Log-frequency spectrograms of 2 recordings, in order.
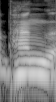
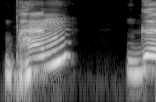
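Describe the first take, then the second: First: Said in the usual way. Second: भंग as long rising "bhang", pause, "ga"; split syllables. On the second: Shown as a demonstration. Teacher breaking down भंग for learners, split syllables. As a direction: stretch भंग into two separate syllables. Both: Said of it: "तो मिलके बन जाएगा".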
